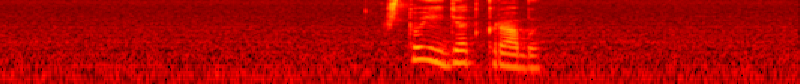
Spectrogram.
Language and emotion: Russian, neutral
